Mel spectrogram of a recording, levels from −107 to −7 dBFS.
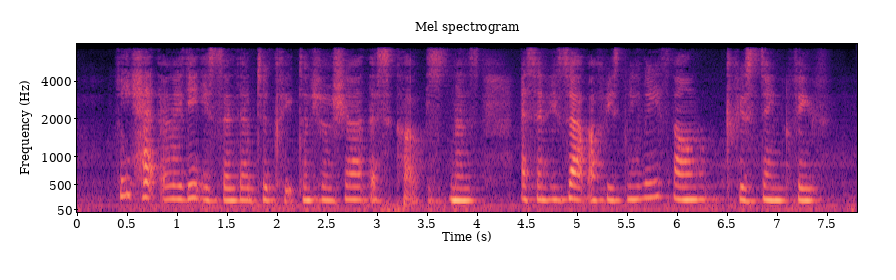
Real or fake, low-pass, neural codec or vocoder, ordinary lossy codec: fake; 7.2 kHz; codec, 16 kHz, 0.5 kbps, FunCodec, trained on LibriTTS, 25 frames a second; none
